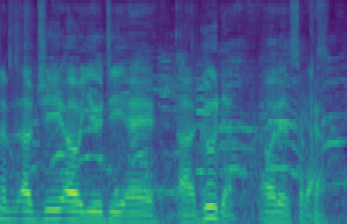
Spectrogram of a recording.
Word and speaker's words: Gouda: you good to see you what's the correct pronunciation of Gio UDA Gouda Gouda cheese hi good to see you mrs.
